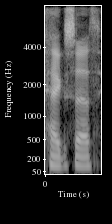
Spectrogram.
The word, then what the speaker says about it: Hegseth: I don't know how to pronounce this last fucking name. Pete Pete- Hegseth? Hegseth? Hegseth, yeah.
